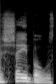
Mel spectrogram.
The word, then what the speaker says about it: chaebol: Can you talk to us about the chaebols in Korea? The chaebols? Chaebol. Oh, did I not pronounce it right?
